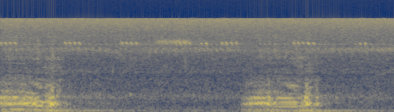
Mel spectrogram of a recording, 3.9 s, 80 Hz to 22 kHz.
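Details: Male lion at the Olifants River, heard on a live camera recording from 4 October 2020: the tail of one moaning roar, a short quiet pause, then another throaty roar rising with grunts.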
